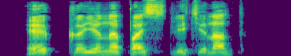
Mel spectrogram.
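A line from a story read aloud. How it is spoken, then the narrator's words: Old man muttering. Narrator (Russian): бормотал старик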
